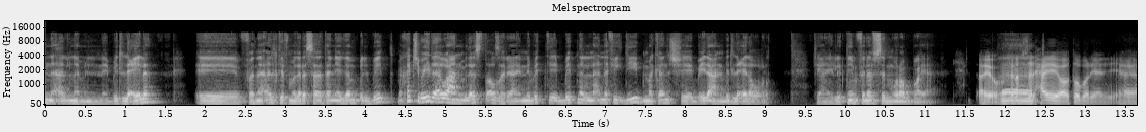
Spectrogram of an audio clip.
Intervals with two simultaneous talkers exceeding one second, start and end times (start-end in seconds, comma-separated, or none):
none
